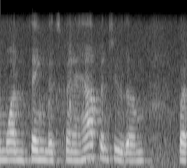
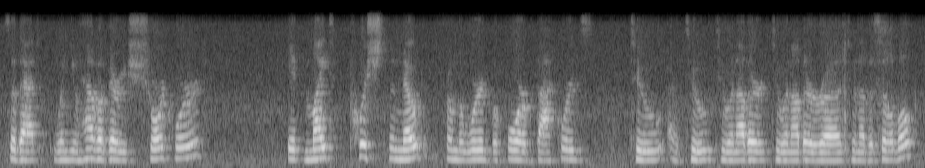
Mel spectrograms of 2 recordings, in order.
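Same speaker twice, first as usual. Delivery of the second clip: ordinary talk, nothing marked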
